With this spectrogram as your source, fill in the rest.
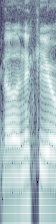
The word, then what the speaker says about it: Melanonychia: Those dark streaks, I believe they are pronounced melanonica. How do you pronounce it, doctor? Melanonychia or melanocytic streak.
